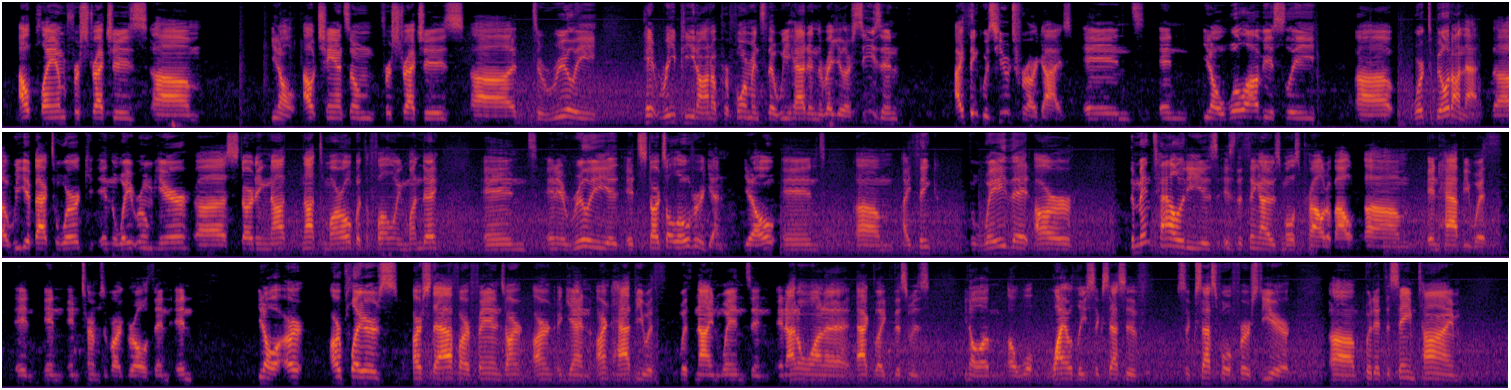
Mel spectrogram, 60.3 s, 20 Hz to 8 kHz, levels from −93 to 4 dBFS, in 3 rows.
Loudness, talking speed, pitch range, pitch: -32 LUFS, 150 wpm, 115-135 Hz, 125 Hz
